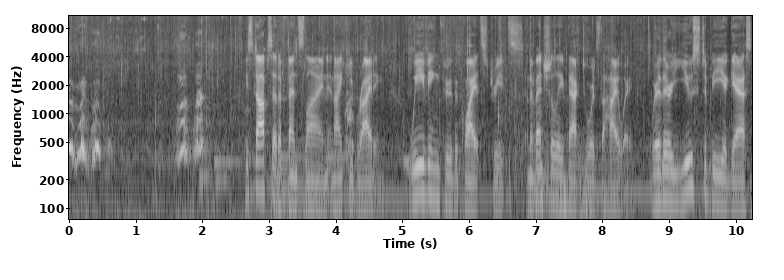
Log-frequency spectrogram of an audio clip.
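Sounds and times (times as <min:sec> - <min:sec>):
dog barking outdoors while chasing: 0:00.0 - 0:00.7, 0:01.6 - 0:02.2, 0:04.2 - 0:04.4
low steady rumble of wind or road noise: 0:00.0 - 0:10.2
speech: 0:02.6 - 0:10.2.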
